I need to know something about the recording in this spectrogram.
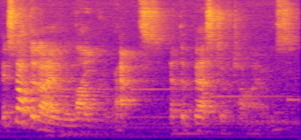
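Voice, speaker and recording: A man's voice: medium pitch, sing-song, a little slow, soft background music. Casting: man to play a smug, silky cat from a children's tale, cruelly playful and unimpressed; distant, very roomy sound. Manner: smooth, conversational, superior. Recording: very distant, echoey room.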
